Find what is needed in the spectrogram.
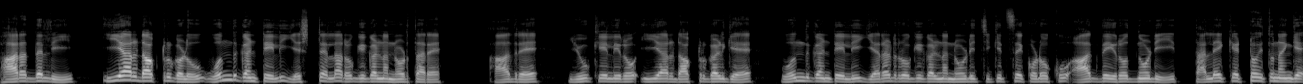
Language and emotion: Kannada, disgusted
